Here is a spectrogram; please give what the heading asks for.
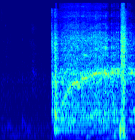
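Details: Duromax propane generator with an intermittent hard start and many backfires. About a second of starter cranking with no catch or firing; it turns over but won't start on propane, with an unburned fuel smell. Cause not confirmed; it usually starts in gasoline mode.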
